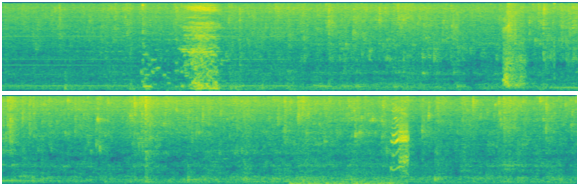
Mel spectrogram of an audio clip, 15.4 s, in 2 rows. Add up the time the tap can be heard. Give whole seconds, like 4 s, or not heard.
15 s.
